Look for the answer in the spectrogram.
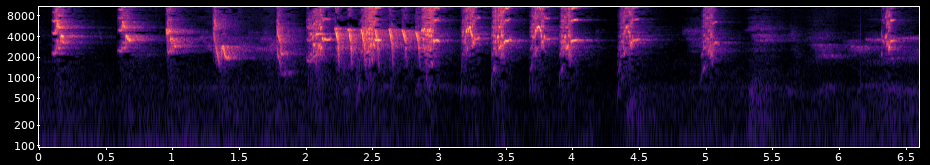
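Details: Male Javan myna song, white-eyed, meant to trigger other birds: high buzzy chattering notes in quick series, a rapid trill in the middle, then sparser calls.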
